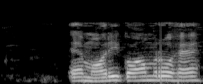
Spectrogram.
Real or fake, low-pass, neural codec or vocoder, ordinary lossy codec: real; 7.2 kHz; none; Opus, 64 kbps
